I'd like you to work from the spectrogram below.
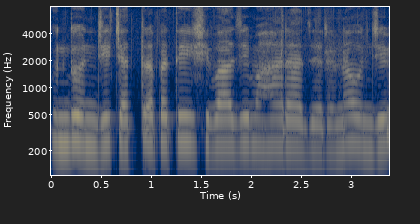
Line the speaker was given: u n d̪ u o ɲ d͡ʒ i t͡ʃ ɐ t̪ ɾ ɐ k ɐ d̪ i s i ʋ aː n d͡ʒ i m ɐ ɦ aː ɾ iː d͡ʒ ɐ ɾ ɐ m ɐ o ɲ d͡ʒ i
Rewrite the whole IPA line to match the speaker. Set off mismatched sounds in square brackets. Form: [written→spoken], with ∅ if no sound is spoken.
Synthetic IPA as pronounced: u n d̪ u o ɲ d͡ʒ i t͡ʃ ɐ t̪ ɾ ɐ [k→p] ɐ [d̪→t̪] i [s→ʃ] i ʋ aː [n→∅] d͡ʒ i m ɐ ɦ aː ɾ [iː→aː] d͡ʒ ɐ ɾ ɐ [m→n] ɐ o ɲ d͡ʒ i

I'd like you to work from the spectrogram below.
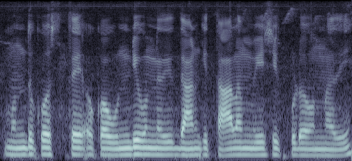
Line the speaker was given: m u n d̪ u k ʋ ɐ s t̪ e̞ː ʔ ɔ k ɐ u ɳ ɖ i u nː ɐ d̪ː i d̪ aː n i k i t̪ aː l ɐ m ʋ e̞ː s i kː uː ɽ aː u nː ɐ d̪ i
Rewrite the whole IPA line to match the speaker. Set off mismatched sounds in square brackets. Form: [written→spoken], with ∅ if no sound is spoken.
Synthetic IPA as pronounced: m u n d̪ u k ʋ ɐ s t̪ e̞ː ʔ ɔ k ɐ u ɳ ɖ i u nː ɐ [d̪ː→d̪] i d̪ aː n i k i t̪ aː l ɐ m ʋ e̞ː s i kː uː ɽ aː u nː ɐ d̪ i

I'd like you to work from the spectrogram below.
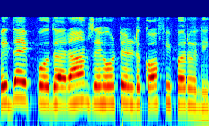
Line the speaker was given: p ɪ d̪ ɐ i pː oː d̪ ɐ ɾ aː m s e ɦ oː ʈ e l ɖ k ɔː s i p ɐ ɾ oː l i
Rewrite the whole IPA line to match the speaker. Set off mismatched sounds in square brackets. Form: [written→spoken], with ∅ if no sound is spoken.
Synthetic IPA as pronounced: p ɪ d̪ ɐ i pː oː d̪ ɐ ɾ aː m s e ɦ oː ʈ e l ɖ k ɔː [s→f] i p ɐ ɾ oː l i

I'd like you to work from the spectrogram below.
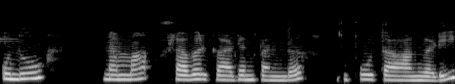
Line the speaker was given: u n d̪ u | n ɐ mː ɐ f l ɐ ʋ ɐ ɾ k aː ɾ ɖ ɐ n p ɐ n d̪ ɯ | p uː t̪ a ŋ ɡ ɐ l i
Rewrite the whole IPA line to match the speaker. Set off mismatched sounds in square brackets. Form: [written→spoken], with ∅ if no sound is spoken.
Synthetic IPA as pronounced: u n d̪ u | n ɐ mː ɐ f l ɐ ʋ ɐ ɾ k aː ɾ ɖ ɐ n p ɐ n d̪ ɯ | p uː t̪ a ŋ ɡ ɐ [l→ɽ] i

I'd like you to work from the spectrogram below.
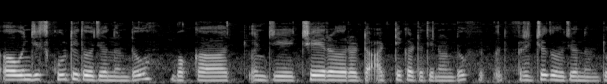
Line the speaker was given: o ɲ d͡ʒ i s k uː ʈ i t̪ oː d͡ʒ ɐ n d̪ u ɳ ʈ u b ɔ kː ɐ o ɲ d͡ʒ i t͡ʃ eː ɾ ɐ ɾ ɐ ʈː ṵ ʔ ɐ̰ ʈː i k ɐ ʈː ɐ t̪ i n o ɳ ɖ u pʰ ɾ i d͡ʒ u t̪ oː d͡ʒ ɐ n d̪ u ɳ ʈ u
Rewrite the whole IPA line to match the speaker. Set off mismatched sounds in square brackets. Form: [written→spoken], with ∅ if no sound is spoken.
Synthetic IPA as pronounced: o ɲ d͡ʒ i s k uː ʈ i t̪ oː d͡ʒ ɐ n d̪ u ɳ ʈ u b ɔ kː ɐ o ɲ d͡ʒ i t͡ʃ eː ɾ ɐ ɾ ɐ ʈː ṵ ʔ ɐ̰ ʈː i k ɐ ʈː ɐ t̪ i n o ɳ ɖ u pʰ ɾ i d͡ʒ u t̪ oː d͡ʒ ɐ n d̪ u ɳ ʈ u

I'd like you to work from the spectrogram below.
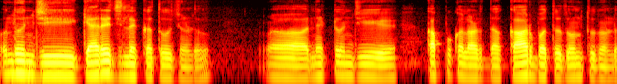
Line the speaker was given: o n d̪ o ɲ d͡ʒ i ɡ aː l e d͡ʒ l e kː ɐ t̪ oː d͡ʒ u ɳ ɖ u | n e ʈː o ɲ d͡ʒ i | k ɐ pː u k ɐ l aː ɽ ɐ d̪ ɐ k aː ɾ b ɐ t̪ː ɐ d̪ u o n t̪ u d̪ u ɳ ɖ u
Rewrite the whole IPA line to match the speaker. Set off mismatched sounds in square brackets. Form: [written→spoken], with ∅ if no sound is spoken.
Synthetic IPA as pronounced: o n d̪ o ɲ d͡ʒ i ɡ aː [l→ɾ] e d͡ʒ l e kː ɐ t̪ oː d͡ʒ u ɳ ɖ u | n e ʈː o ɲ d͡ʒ i | k ɐ pː u k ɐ l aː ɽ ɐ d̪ ɐ k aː ɾ b ɐ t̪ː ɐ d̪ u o n t̪ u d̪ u ɳ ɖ u

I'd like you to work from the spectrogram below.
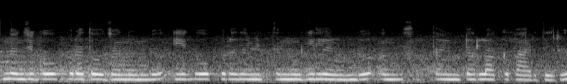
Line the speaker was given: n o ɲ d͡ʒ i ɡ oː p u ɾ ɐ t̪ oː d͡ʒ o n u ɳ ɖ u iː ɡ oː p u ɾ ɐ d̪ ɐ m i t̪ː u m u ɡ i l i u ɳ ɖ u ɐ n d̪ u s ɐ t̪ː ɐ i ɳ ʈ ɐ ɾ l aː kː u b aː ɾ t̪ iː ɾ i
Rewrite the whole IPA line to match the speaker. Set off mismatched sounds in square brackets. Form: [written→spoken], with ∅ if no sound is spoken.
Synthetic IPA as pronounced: n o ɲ d͡ʒ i ɡ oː p u ɾ ɐ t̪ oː d͡ʒ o n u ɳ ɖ u iː ɡ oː p u ɾ ɐ d̪ ɐ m i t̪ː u m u ɡ i l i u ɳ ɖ u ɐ n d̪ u s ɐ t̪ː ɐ i ɳ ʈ ɐ ɾ l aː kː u [b→p] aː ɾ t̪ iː ɾ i

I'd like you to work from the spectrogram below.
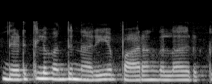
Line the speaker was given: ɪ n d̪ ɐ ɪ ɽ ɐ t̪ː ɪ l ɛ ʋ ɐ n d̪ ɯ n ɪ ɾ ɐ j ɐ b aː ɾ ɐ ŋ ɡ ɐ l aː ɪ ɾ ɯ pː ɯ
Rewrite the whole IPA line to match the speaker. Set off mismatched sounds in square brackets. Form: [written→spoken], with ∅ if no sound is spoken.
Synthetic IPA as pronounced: ɪ n d̪ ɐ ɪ ɽ ɐ t̪ː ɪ l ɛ ʋ ɐ n d̪ ɯ n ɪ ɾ ɐ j ɐ [b→p] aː ɾ ɐ ŋ ɡ ɐ [l→ɭ] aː ɪ ɾ ɯ [pː→kː] ɯ

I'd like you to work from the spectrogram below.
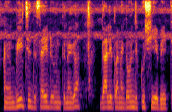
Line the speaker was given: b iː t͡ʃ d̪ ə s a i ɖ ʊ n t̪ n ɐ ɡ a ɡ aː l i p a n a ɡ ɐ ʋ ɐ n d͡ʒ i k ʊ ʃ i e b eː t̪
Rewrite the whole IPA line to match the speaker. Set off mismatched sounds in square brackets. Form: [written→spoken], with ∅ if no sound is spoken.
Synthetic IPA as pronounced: b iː t͡ʃ d̪ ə s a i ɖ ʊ n t̪ n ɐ ɡ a ɡ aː l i p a n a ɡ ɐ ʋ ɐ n d͡ʒ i k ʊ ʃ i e b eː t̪

